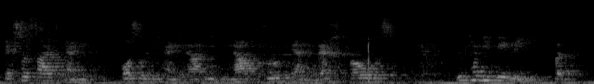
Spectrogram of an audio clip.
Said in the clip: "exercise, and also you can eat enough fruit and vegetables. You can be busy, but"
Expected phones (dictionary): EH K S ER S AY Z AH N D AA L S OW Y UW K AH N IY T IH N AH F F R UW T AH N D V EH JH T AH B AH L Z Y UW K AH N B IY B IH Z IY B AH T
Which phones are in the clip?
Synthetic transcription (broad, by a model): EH K S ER S AY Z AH N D AA L S OW Y UW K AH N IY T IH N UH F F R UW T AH N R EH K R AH AH Z Y UW K AH N B IY B IH Z IY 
